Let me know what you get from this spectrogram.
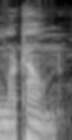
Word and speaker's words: Marcão: So I can tell you it's Olhado and Novinha and Marcão, but there's actually in my Nook version there's actually a pronunciation guide for the names.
